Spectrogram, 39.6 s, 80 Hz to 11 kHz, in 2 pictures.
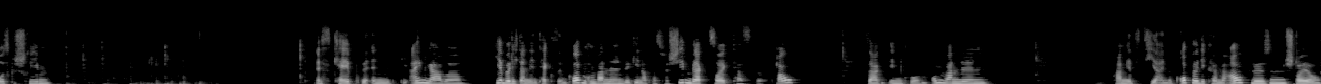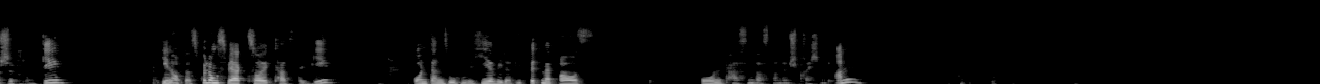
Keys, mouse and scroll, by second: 0.9 Delete, 1.2 Delete, 1.4 Delete, 2.4-3.1 typing, 5.1 Escape, 11.6 v, 24.4 g, 28.2 click, 34.5-34.8 ctrl+scroll up 2.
